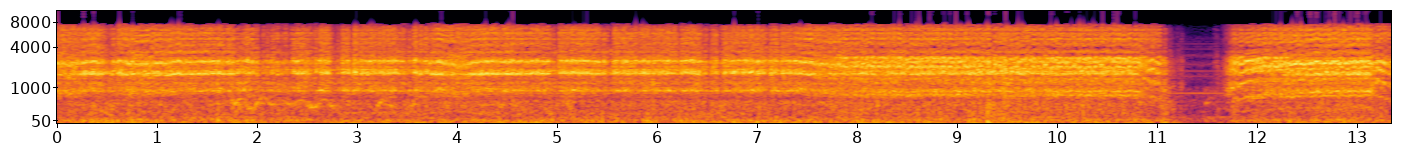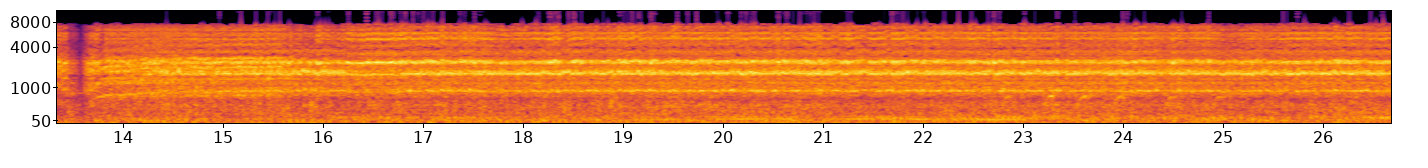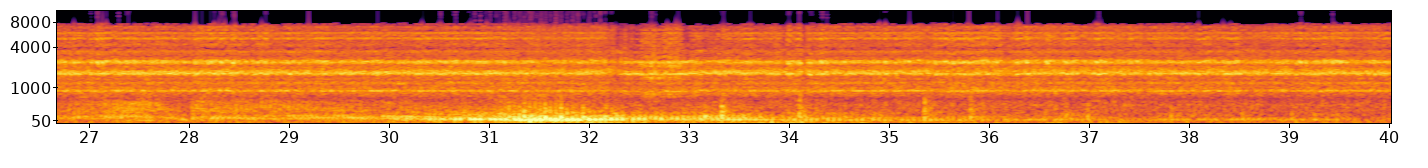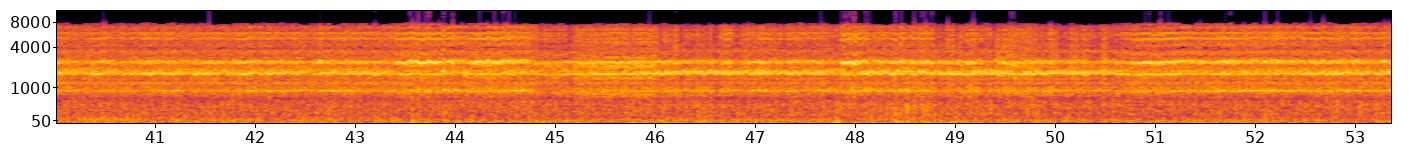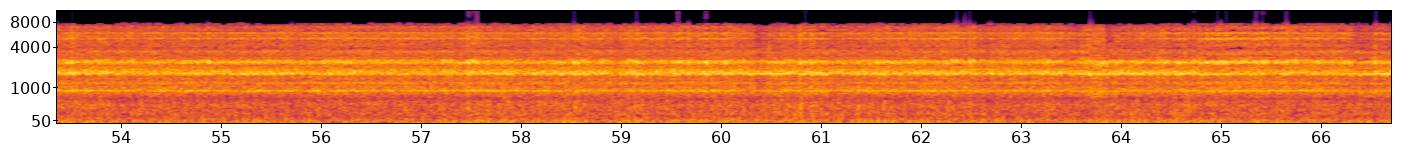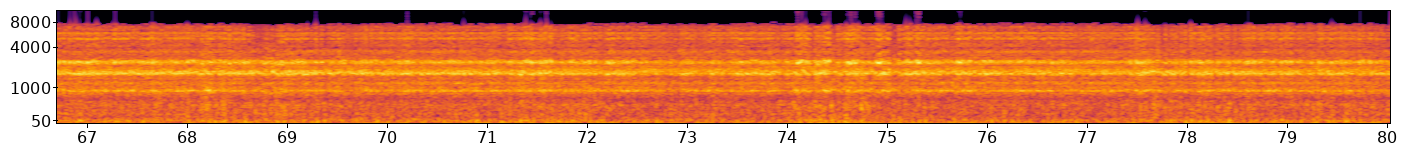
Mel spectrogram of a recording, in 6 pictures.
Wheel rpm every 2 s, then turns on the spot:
230, 230, 230, 230, 210, 160, 140, 170, 230, 230, 230, 240, 230, 230, 230, 230, 230, 230, 230, 240, 230, 230, 220, 220, 230, 230, 230, 230, 230, 230, 230, 230, 230, 230, 230, 230, 240, 240, 230, 230.
none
